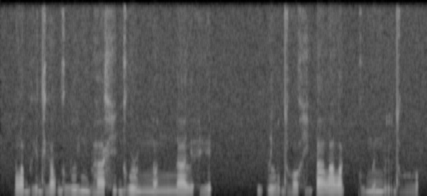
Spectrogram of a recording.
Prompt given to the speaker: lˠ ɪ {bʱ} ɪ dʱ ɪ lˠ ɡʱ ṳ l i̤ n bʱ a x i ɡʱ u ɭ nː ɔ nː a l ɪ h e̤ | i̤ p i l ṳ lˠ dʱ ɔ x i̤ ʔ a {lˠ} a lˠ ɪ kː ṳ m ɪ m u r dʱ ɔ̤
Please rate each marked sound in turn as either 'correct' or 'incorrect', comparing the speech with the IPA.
correct, correct

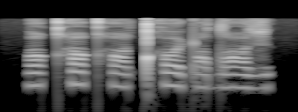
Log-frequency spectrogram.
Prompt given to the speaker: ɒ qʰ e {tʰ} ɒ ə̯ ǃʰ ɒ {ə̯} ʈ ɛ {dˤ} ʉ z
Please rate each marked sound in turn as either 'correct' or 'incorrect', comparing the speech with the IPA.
incorrect, correct, correct

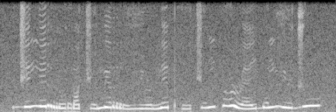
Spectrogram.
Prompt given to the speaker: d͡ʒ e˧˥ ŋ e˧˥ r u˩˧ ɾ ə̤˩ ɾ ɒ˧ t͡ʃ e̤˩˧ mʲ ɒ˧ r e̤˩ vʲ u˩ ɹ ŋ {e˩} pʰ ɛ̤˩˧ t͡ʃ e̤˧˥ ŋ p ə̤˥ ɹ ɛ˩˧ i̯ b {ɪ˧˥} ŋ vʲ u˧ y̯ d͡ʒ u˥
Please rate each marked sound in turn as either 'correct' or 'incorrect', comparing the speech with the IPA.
incorrect, incorrect

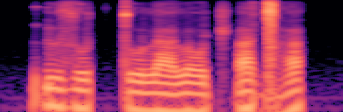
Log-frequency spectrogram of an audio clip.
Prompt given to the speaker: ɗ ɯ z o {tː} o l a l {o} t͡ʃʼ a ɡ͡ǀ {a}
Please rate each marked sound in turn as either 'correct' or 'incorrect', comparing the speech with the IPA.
correct, incorrect, correct

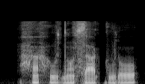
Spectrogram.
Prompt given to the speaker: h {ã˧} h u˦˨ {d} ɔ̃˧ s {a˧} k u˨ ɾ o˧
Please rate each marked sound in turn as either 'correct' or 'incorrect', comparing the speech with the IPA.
incorrect, correct, correct

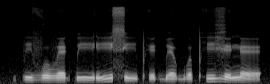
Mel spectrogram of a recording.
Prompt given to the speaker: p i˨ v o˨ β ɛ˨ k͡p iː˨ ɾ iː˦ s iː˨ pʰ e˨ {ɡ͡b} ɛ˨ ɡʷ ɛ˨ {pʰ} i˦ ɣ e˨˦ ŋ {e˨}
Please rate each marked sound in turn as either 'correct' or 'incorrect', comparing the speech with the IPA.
correct, correct, incorrect

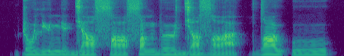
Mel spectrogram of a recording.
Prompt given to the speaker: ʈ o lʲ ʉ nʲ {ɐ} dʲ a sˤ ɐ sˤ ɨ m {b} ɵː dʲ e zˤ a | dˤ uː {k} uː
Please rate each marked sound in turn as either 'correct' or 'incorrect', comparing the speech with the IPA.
correct, correct, incorrect

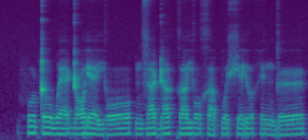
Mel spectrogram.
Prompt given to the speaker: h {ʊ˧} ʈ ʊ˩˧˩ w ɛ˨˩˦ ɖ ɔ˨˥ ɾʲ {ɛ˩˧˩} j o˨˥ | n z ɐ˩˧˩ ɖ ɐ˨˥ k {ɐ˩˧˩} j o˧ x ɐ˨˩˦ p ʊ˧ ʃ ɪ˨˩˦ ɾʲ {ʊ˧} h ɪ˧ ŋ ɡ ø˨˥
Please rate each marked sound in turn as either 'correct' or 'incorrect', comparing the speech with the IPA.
incorrect, correct, incorrect, correct

